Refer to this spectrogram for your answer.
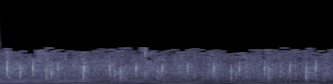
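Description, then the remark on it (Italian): An audience applauding the Lord together during a church service, a dense, steady wash of many hands clapping that holds for several seconds, with a faint low hum running underneath and no voices. “Facciamo un forte applauso al Signore, grazie Gesù, alleluia.”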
